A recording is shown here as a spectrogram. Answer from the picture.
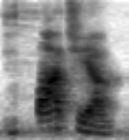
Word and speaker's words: boccia: So, boccia.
